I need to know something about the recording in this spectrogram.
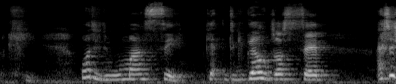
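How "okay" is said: very soft, sighed concession; acting a man quietly backing off; mock resigned. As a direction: let it drop out almost inaudibly. Guy gives up after being rebuffed.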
